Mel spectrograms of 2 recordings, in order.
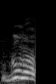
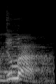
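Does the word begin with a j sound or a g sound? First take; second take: g sound; j sound. First: It begins with a g sound, Egyptian style. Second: It begins with a j sound, standard Arabic.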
